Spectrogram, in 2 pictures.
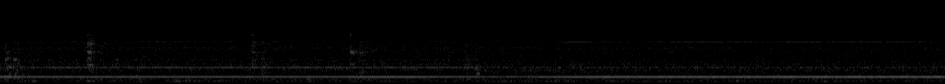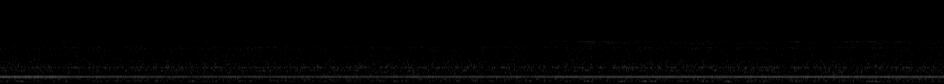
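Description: Near silence: room tone with a faint steady hum and a few faint clicks in the first few seconds.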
